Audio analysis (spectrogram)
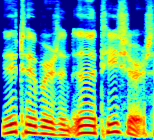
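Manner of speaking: high, scornful mimic of critics; sneering impression of critics; mocking whiny quote. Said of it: "they'll say things like".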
